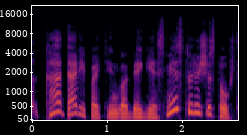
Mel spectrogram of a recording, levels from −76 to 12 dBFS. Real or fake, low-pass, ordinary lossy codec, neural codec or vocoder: fake; 14.4 kHz; AAC, 48 kbps; autoencoder, 48 kHz, 32 numbers a frame, DAC-VAE, trained on Japanese speech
